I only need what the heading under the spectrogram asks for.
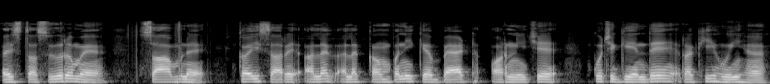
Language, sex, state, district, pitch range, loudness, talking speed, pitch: Hindi, male, Jharkhand, Garhwa, 115-130 Hz, -16 LUFS, 140 wpm, 120 Hz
